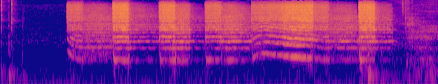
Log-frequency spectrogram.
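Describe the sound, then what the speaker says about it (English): A bleepy synth lead played in Ableton, a run of short bright tonal notes in an uneven rhythm with one longer gliding note near the end, clear and close with nothing underneath. "If I was introducing another lead sound, like another bleepy sound like this one"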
